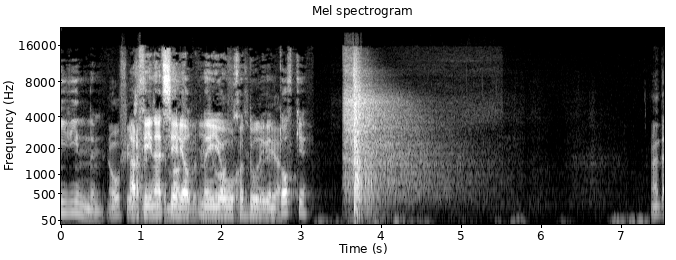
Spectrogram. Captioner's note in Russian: Выстрел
